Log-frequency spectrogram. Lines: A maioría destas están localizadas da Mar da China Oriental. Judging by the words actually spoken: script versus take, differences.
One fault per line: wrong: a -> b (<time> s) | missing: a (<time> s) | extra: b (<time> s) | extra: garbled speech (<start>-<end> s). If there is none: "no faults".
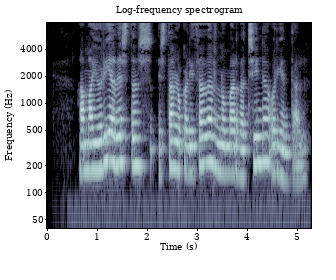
wrong: da -> no (3.4 s)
